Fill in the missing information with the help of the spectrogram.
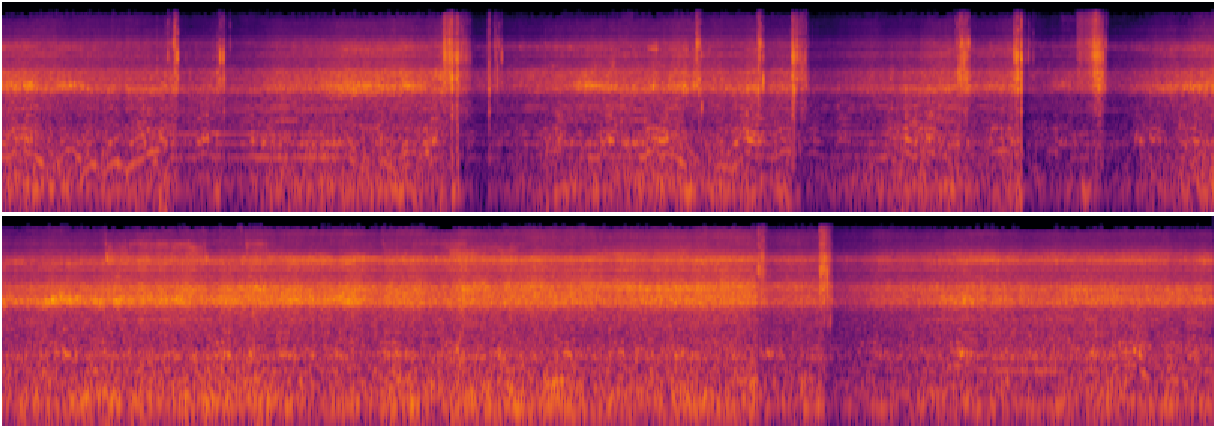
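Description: Racing jet ski's engine running hard at high revs, with water spray rushing past and sharp knocks of the hull hitting chop. The engine note dips briefly several times in the first half, then holds steady and loud from about halfway.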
